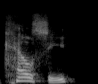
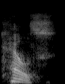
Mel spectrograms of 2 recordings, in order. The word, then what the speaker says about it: Kelce: he gets Kelce, but it's actually pronounced Kelce.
